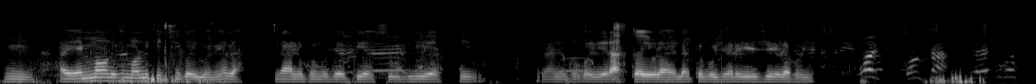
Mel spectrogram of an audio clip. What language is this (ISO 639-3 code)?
ori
